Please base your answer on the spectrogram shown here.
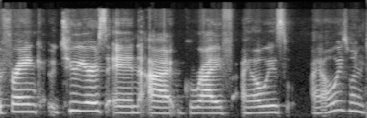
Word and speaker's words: Greif: So, Frank, two years in, uh, grife. I always I always wanted to say grief, but I've Yeah, just it it rhymes with life.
